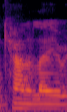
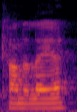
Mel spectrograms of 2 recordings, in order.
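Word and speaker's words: Kanile'a: it can Alea and I'm sorry if at some point in this video I use the term canna layer instead of carnal layer I know it's a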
